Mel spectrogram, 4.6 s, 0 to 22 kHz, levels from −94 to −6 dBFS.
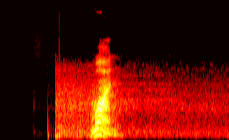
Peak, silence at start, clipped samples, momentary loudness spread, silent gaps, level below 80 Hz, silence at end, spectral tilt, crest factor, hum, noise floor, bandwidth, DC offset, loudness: -2 dBFS; 1.8 s; under 0.1%; 28 LU; none; -74 dBFS; 2.25 s; -7.5 dB/octave; 22 dB; none; -56 dBFS; 7.2 kHz; under 0.1%; -16 LUFS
